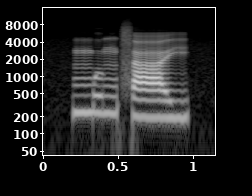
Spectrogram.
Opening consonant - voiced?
yes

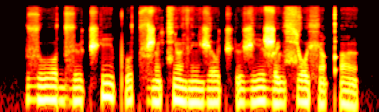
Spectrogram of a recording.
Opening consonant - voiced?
yes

